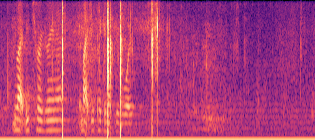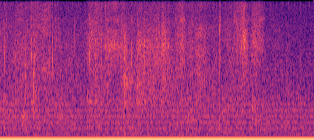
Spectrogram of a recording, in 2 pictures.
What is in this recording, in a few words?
male voice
